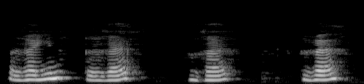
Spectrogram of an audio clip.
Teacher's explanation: Ghain also has no equivalent in English. It is ghe, and it is done by the upper throat.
